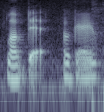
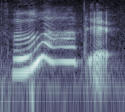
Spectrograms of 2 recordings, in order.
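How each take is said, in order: First: Said in the usual way. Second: Much higher and louder gushing; high excited gush. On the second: Real, not acted. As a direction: squeal it with delight. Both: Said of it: "I loved the first book".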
